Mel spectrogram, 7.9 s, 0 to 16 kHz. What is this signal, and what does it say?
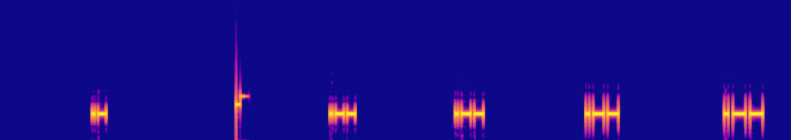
Morse code, heard as a keyed tone, about 36 wpm, spaced as for 8 wpm, 700 Hz. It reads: A WWWW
